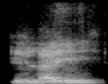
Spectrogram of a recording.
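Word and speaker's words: إليه: When you write down these two words together, it will be written as ilayhi. Sound of this dhamma changes to a kasra in the pronunciation.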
